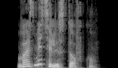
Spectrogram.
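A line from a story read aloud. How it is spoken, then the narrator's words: Cheerful, perky. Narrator (Russian): бодреньким голосом предложила она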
